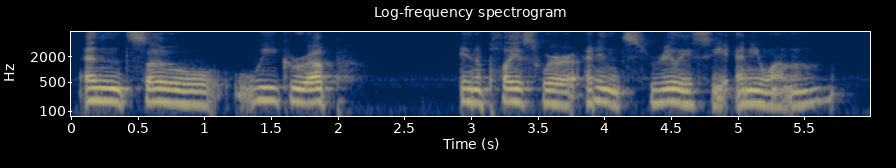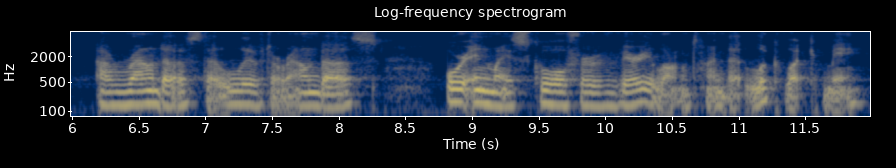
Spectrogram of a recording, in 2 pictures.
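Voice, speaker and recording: Low, creaky-voiced American woman. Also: level tone, slow pace, darkish tone. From Northern Virginia, United States. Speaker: guest, martial arts and spiritual teacher. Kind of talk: reflective personal storytelling in conversation.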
